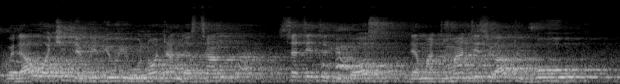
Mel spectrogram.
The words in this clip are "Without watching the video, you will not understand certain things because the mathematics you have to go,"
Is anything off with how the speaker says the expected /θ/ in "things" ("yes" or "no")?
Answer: yes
